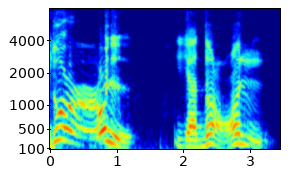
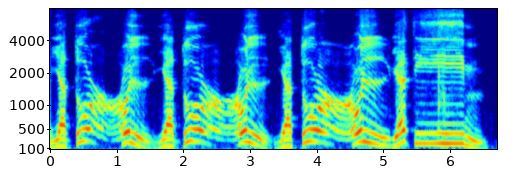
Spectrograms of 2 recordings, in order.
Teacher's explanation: عین کے اوپر تھوڑا سا رکیں گے ہاں، تشدید کی وجہ سے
